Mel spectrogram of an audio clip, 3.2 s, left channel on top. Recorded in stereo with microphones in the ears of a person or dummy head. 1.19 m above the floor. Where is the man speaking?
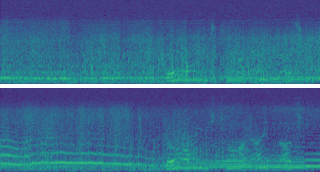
25° right (ahead or behind).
